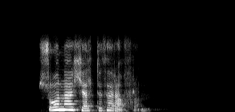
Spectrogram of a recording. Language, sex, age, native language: Icelandic, female, 50-59, German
